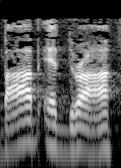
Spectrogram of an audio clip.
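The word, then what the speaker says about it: Bab edh-Dhra: That's spelled B-A-B. E-D-H hyphen, capital D-H-R-A, Bab Edra.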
